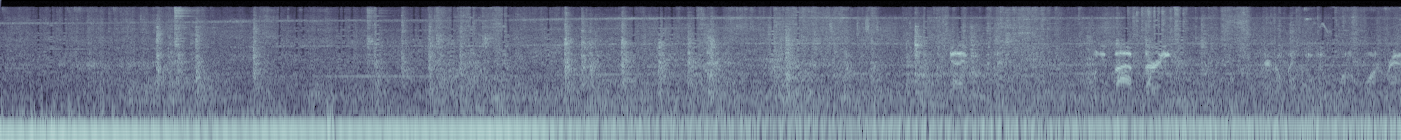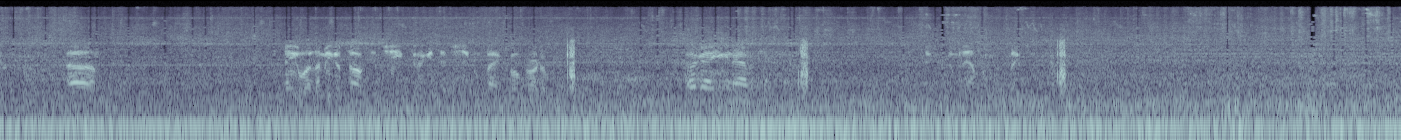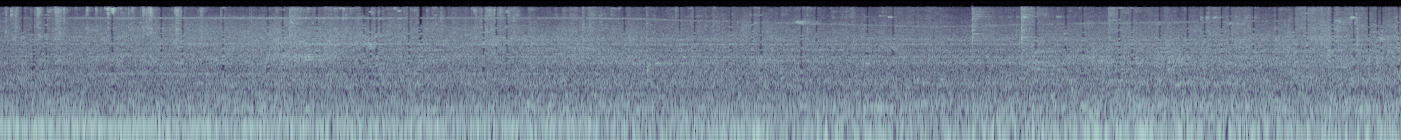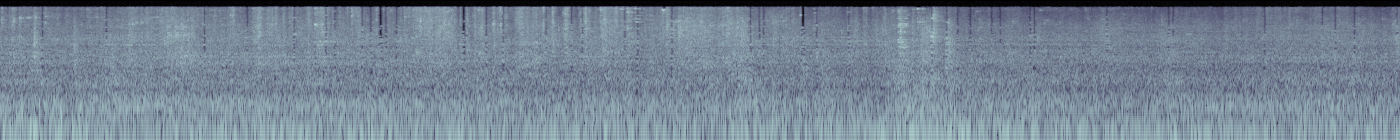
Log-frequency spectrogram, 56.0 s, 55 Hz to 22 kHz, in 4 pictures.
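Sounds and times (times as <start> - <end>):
train wheels rumbling on rail: 0.0 - 56.0
wheels clanking over rail joints: 0.0 - 56.0.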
